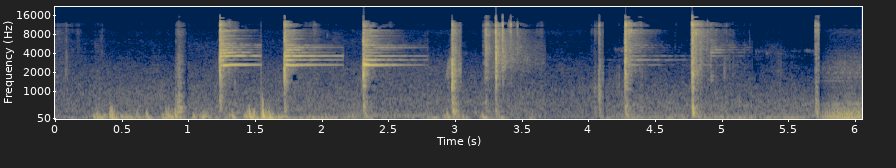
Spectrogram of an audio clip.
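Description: Branches crack and clatter as a man drags them.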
